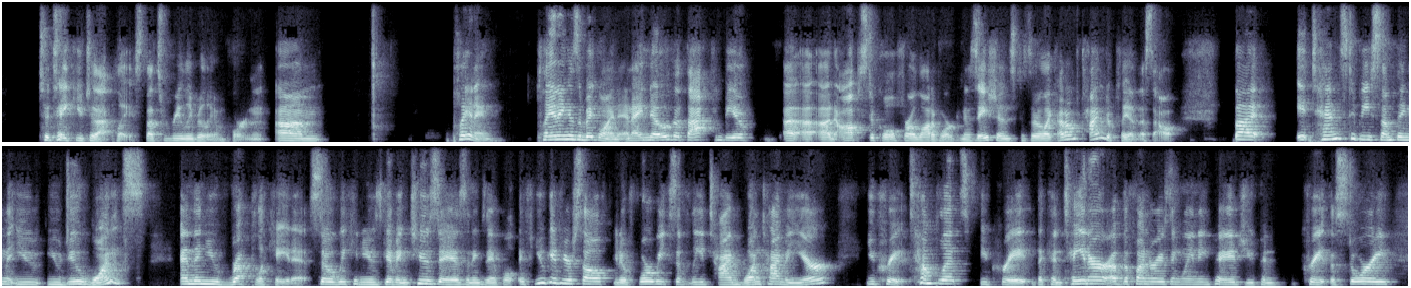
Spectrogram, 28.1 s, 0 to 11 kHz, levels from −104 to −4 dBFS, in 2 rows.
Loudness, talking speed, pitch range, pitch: -19 LUFS, 215 wpm, 170-235 Hz, 205 Hz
